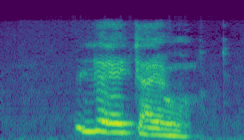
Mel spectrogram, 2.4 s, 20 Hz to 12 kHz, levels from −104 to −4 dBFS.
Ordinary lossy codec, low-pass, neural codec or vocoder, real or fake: Opus, 32 kbps; 7.2 kHz; codec, 16 kHz, 4 kbps, FreqCodec, smaller model; fake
